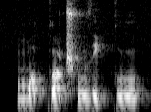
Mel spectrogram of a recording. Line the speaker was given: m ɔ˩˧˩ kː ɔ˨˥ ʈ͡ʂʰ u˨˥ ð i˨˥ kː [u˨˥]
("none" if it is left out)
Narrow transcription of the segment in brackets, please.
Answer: u˨˥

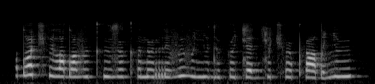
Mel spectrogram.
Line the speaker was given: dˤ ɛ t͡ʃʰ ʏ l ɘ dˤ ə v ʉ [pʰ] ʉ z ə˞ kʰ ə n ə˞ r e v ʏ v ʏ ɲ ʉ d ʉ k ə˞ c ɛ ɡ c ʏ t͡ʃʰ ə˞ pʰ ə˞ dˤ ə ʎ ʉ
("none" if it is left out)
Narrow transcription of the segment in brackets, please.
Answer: kʰ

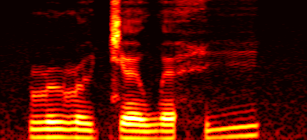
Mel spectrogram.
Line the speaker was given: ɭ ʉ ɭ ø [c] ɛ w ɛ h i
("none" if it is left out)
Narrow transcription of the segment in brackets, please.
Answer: c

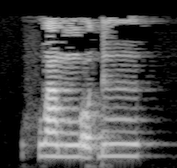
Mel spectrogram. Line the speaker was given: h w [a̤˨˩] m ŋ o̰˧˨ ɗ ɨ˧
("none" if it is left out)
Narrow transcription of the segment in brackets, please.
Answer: a˧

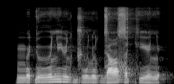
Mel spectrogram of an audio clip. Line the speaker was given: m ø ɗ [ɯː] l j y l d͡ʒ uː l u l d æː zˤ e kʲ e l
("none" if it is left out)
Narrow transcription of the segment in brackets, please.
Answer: ɯː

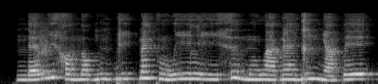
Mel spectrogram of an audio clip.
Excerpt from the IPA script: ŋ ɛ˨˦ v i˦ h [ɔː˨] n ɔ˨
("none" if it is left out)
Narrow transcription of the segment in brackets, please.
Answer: ɔ˨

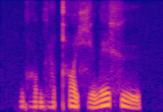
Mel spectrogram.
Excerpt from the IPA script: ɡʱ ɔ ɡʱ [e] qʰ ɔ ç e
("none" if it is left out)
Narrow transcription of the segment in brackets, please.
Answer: ɨ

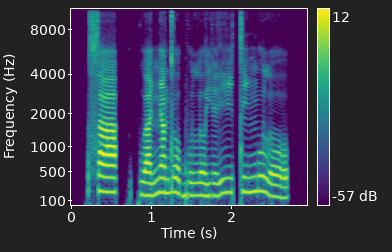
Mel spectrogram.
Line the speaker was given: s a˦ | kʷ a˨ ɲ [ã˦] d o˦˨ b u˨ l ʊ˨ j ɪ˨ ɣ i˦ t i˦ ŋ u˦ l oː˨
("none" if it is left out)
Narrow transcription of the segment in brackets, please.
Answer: ã˦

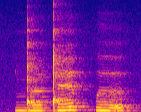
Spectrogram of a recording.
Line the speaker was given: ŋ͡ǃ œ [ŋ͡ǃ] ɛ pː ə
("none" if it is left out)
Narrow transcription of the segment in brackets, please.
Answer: ǃ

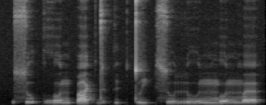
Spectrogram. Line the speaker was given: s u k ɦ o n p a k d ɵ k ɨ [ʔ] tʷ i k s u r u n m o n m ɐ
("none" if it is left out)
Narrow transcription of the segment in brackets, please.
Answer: k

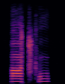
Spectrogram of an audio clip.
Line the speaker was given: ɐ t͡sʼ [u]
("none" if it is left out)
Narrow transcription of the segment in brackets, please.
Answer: u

